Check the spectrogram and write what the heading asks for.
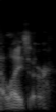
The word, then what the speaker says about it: Lizar: Yeah, Lizar. Okay, yeah. Mispronounce the word laser and you got it.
